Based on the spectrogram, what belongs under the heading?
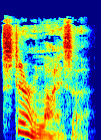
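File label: "sterilizer", British English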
